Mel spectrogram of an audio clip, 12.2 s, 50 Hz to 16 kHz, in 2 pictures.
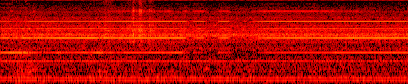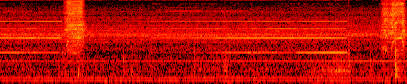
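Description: Radio-controlled car on-road chassis driven in short, gentle throttle blips on carpet. A faint steady electronic whine of several high tones hangs under it, with two brief rushing sounds about 7 and 12 seconds in.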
